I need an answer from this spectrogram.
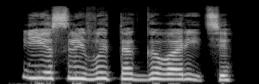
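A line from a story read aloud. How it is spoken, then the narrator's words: Doubtful drawl. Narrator (Russian): недоверчиво протянула Микаэла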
